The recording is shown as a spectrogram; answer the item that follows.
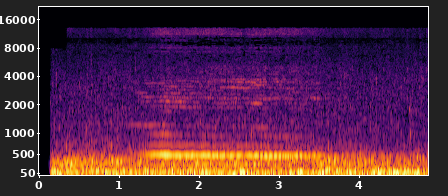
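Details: A mother humpback whale sings to her calf, a long, steady, mournful moan rich in overtones over deep underwater rumble.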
